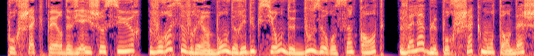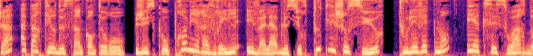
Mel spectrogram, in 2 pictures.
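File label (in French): Belgian French, female, narration; voice demos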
